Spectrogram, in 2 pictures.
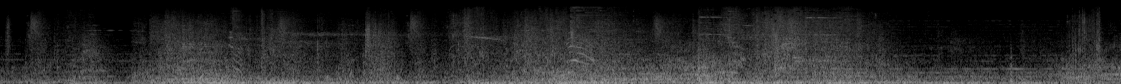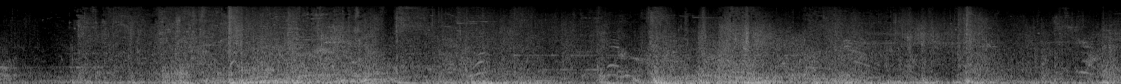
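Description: Spells crackle and whoosh as game fighters clash.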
